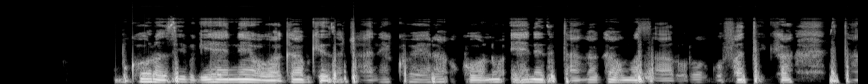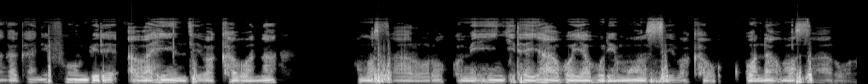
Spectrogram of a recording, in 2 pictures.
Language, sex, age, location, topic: Kinyarwanda, male, 18-24, Musanze, agriculture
